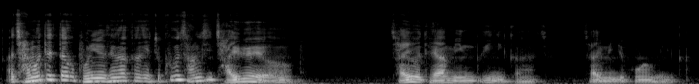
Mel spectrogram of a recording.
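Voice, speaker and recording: A man's voice: on the low side, animated, a little fast, vocal fry, dark tone. Indignant ranting man in his fifties. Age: 50s. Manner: indignant, ranting, keeps demanding "예?". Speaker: local news commentator. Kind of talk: ranting monologue to camera.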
